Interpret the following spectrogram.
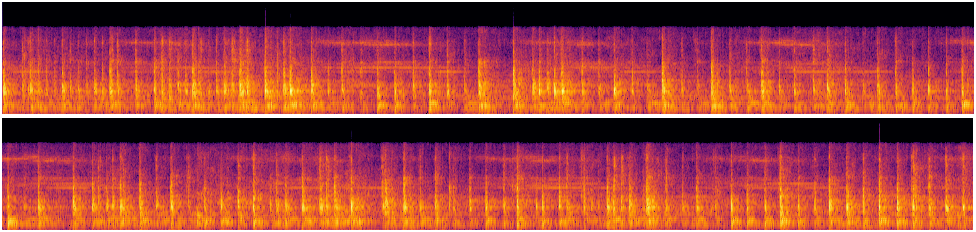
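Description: Carnatic classical concert music with a fast, dense run of mridangam strokes over sustained pitched accompaniment.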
